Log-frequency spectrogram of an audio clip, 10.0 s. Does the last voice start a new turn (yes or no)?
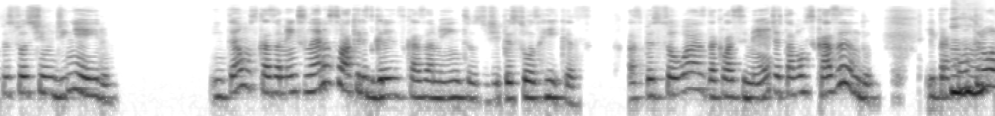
no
